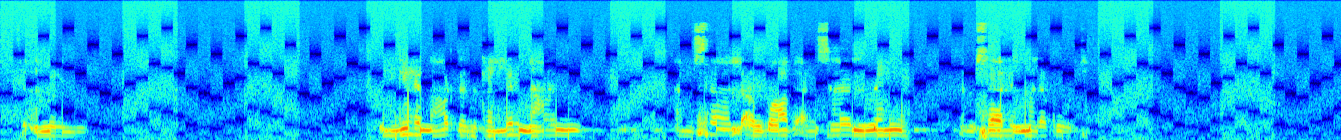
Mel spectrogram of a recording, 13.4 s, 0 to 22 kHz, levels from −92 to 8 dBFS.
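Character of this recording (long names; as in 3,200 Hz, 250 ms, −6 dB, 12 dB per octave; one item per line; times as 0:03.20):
a quantiser's noise floor 6 bits, dither triangular
chopped level 0.82 Hz, depth 60%, duty 45%
notches that jump at a steady rate 8.1 Hz 380–3,000 Hz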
